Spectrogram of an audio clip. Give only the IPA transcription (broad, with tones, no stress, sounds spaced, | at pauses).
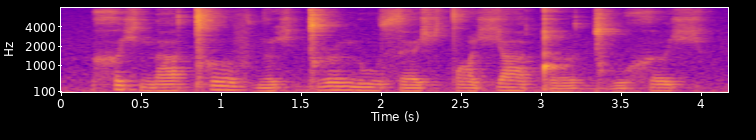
x ɐ˥ ç n a˩˧ ǀʰ ɤ˥˧ v d ə̃˩˧ ç ɡ͡ǀ ə˞˥ n u˧˩ s ɛ˩˧ ç tˤ ɤ˧ ç a˥˧ ǃ ə˞˩˧ ɡ͡ǀ u˩˧ x ə˥ ç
